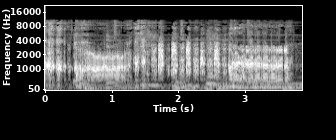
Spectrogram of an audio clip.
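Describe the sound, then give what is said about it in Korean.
A large dog pants heavily and rapidly, loud, with rough rhythmic breaths and a few strained, whiny edges running through the nearly four seconds. “진짜 개가 물어간 거 아니야? 아주 큰 개가 막 입에 이걸 물고 크 뛰고 있는 거.”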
